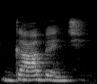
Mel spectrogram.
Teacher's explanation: there's no r sound in it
